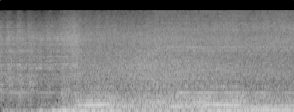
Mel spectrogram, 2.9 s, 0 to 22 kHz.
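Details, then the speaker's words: BMW E93 335i convertible N54 engine, first start after oil filter housing gasket replacement for suspected oil-coolant mixing: catches after brief crank, settles into steady, even idle, no misses or knocking; idle drops to normal level. "so it looks like it's running pretty smooth i don't want to jinx it but so far so good"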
